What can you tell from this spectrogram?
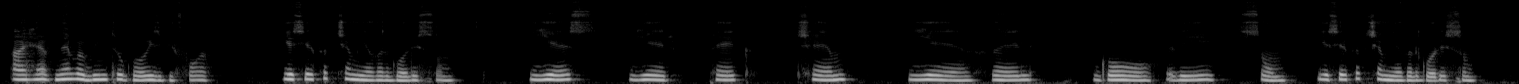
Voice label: I have never been to Goris before Armenian Es erbek chem eghel Gorisum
